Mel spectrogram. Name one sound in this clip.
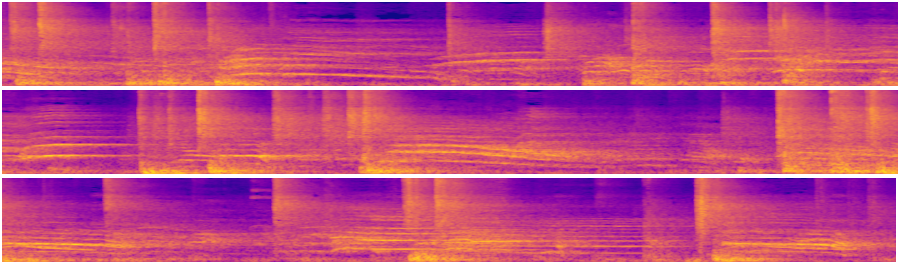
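Shouts and strikes echo in a large hard hall.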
